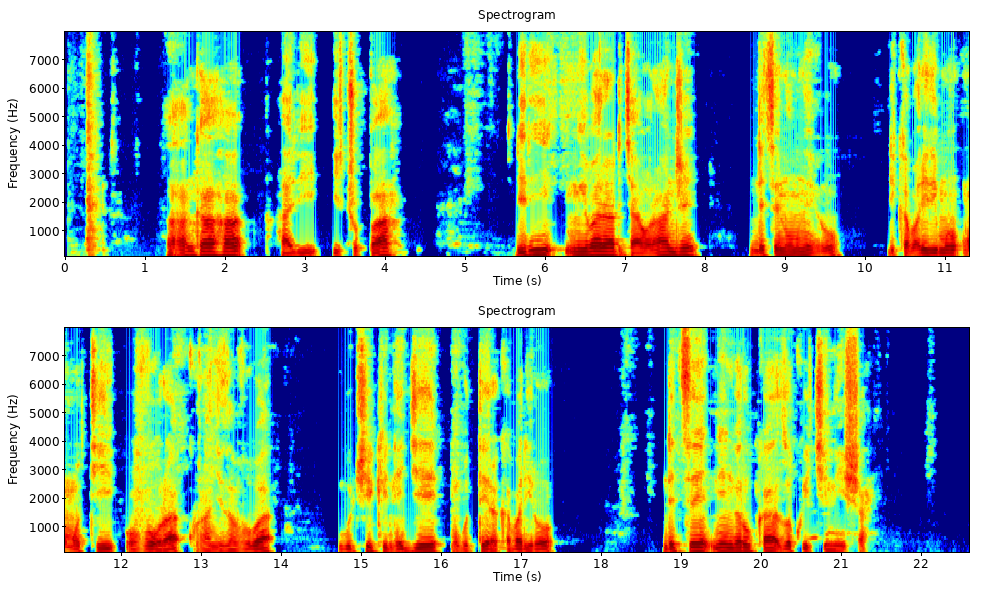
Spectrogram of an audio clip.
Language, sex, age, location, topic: Kinyarwanda, male, 25-35, Huye, health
